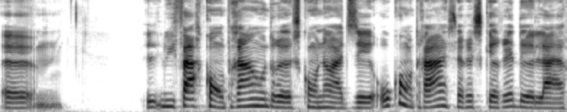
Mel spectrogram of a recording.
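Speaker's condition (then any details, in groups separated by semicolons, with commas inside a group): Hearing loss since birth; congenital hearing loss, born hard of hearing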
